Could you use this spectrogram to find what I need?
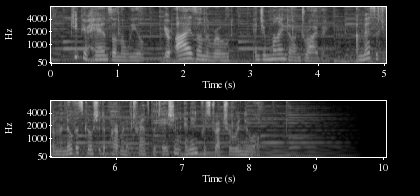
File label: Cell Phone Radio Ad; roadsafety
